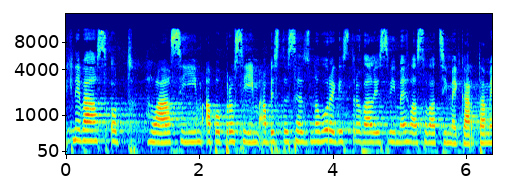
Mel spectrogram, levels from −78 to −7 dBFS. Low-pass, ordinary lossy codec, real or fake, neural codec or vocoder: 14.4 kHz; MP3, 48 kbps; real; none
